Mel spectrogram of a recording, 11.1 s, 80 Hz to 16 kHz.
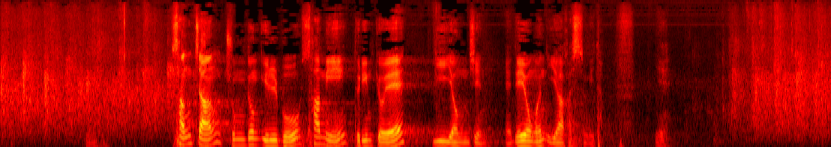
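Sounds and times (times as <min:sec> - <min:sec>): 
audience applauding at a church award ceremony: 0:00.0 - 0:02.7, 0:09.6 - 0:11.0
speech: 0:02.3 - 0:08.1, 0:08.7 - 0:09.0.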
